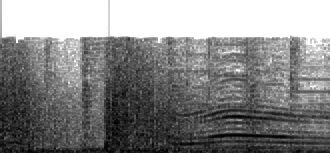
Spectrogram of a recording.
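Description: A gunshot sound effect, fired to rouse a sleeping man, gives one loud sharp bang partway through, then wavering, whining tones that rise and fall.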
